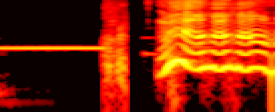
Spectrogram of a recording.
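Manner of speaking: high loud laugh; incredulous cackle; burst of laughter. Real, not acted. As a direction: laugh out in disbelief. Laughs at the fight.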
